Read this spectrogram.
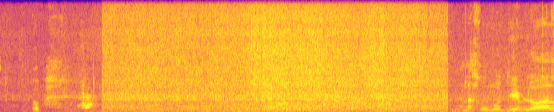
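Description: Rapids rush and roar nearby.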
